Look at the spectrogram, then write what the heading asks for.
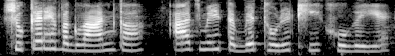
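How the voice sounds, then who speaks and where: A woman plays a little female cartoon bird with an extremely high, bright voice. She is earnest and plaintive, and speaks slowly. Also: heavily acted. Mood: relieved. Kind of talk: children's cartoon dialogue.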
